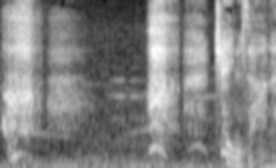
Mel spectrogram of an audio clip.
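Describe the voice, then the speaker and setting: Frail old recluse, fearful, halting slow delivery, hugely swinging pitch, tremulous, radio drama. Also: female voice, wildly swooping pitch, bright, forceful tone, a little hiss or hum, exaggerated voice. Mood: fretful, fearful. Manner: hesitant, stammering, anxious muttering.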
